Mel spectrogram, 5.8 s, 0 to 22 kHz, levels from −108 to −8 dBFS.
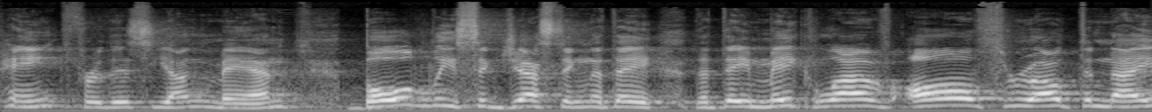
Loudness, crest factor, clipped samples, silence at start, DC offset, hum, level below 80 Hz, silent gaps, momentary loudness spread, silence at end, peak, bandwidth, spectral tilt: -28 LUFS; 16 dB; under 0.1%; 0 s; under 0.1%; none; -60 dBFS; none; 10 LU; 0 s; -10 dBFS; over 20 kHz; -4.5 dB/octave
